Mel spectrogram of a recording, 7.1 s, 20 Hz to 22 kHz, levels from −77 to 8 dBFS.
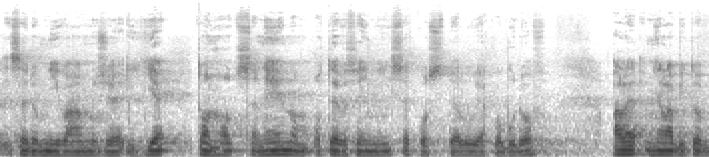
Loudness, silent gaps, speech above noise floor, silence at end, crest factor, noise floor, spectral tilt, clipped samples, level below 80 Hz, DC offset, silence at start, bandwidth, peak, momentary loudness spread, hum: -19 LUFS; none; 21 dB; 0 s; 18 dB; -39 dBFS; -7 dB/octave; under 0.1%; -40 dBFS; under 0.1%; 0 s; 16.5 kHz; 0 dBFS; 8 LU; none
